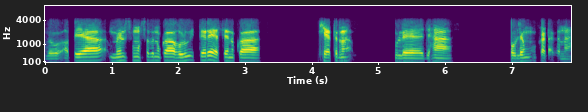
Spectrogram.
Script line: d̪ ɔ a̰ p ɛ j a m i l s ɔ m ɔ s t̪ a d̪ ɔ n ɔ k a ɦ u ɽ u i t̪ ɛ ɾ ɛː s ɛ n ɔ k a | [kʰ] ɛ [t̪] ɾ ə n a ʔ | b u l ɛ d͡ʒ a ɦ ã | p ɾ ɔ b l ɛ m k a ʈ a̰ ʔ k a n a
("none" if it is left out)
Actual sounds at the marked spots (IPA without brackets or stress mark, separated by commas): kʰ, t̪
